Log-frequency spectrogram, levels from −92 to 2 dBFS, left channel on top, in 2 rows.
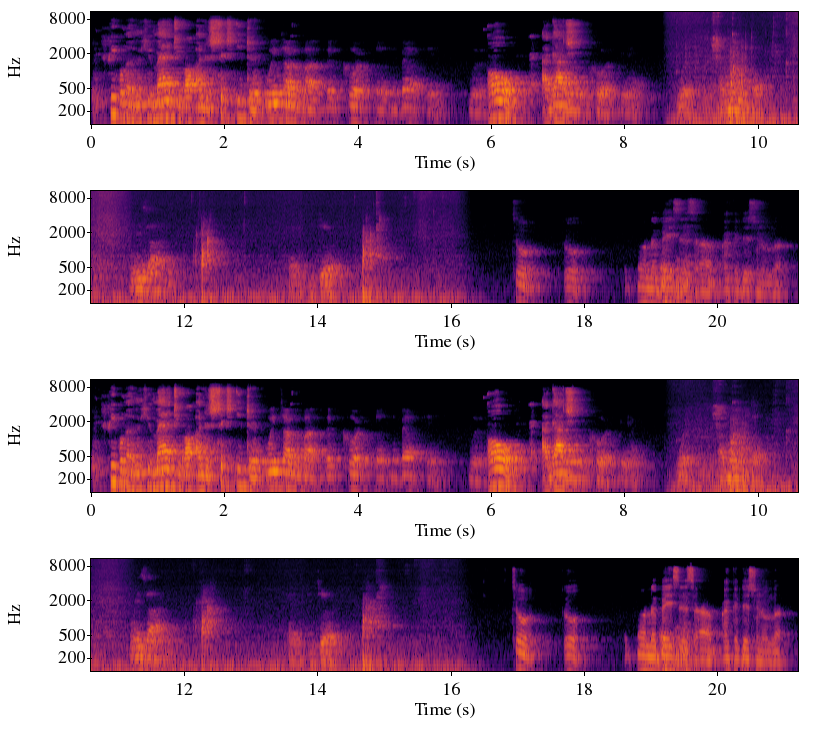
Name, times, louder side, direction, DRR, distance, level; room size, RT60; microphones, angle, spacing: voice 1, 0.0-2.5 5.9-6.4 6.8-7.3, right 2 dB, 20° right, 4 dB, 0.9 m, -30 dB
voice 2, 2.4-5.3 5.7-5.9 6.8-8.2 8.8-9.0 9.4-10.1 11.2-11.9 13.5-14.4 19.1-19.6, equal, 35° right, 1 dB, 1.6 m, -37 dB
sound 1, 8.6-16.3, left 1 dB, 90° left, 1.3 m, -42 dB
voice 3, 18.6-21.0, right 5 dB, 60° right, 11 dB, 0.5 m, -38 dB
8.2 x 4.9 x 5.8 m, 0.92 s
head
